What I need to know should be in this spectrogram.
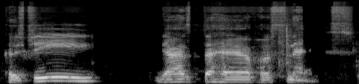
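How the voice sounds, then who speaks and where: A man with an East Texas country twang talks loud and lively in a casual live interview. He is a basketball coach who tells his stories with plenty of energy. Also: medium pitch, extremely slow, slight background noise.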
